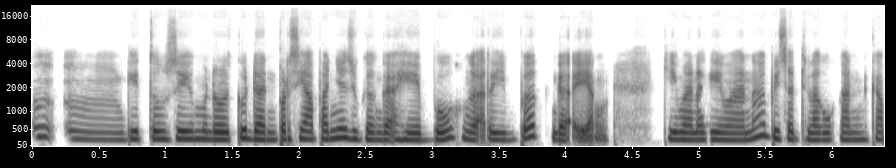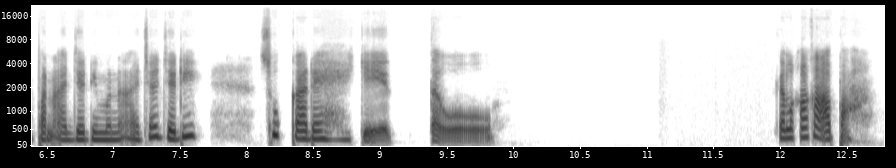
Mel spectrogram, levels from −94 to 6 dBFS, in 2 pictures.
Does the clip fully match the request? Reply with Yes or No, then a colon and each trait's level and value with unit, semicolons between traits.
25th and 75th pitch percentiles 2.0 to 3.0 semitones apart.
Yes: average, 2.7 semitones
